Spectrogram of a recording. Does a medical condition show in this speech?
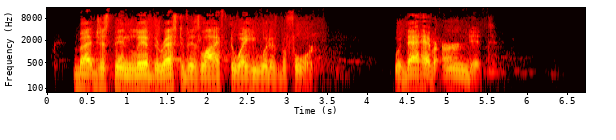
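No.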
